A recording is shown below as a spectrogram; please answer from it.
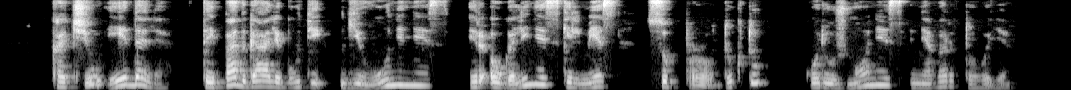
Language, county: Lithuanian, Panevėžys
